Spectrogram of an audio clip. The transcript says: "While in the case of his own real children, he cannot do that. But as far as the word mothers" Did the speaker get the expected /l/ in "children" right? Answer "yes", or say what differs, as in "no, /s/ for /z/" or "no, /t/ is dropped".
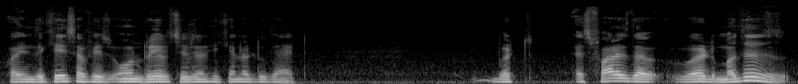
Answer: yes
